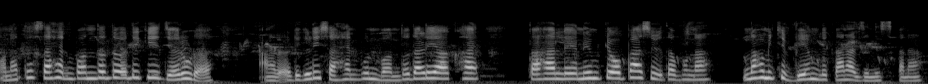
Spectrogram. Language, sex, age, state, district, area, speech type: Santali, female, 18-30, West Bengal, Malda, rural, spontaneous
